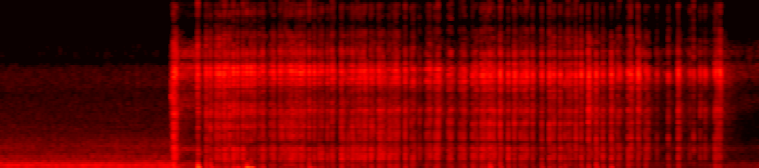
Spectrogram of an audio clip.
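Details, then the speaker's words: MIG welding a differential with mill scale left on the metal: uneven arc crackling and spitting irregularly, from too little power and wire speed; raising both should clean up the weld. "Right, so I've welded it, and you can hear it's crackling and it's spitting a little bit, but I can get this a little bit, we'll just have a little bit more pound, a little bit more wire speed."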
